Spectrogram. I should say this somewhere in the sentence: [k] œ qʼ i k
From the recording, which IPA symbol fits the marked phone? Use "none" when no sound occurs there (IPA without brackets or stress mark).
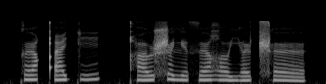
k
